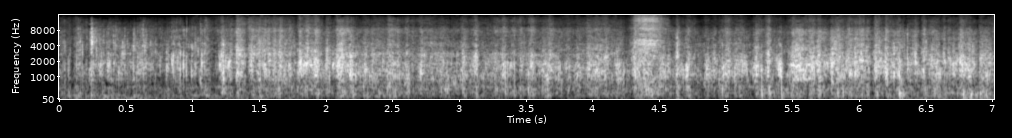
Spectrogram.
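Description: Mountain bike tyres rolling downhill over icy gravel and then snow, a dense crunching crackle of many small clicks that grows louder after about a second, with a brief hiss about four and a half seconds in.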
